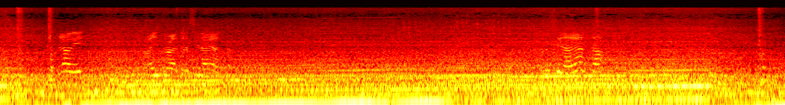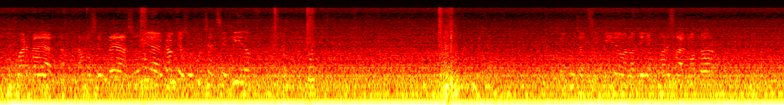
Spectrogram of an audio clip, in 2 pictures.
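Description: A vehicle engine idles with a steady low rumble.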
